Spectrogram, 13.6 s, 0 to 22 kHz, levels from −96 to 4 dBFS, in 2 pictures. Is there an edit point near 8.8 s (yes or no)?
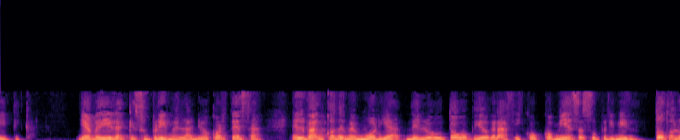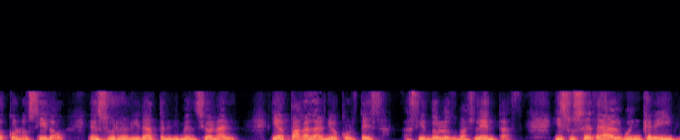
no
